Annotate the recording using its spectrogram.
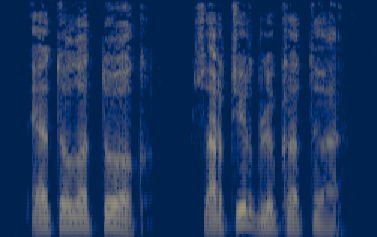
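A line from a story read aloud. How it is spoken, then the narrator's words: Commanding tone. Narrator (Russian): хозяин командным тоном заявил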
